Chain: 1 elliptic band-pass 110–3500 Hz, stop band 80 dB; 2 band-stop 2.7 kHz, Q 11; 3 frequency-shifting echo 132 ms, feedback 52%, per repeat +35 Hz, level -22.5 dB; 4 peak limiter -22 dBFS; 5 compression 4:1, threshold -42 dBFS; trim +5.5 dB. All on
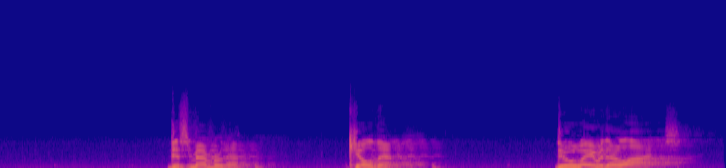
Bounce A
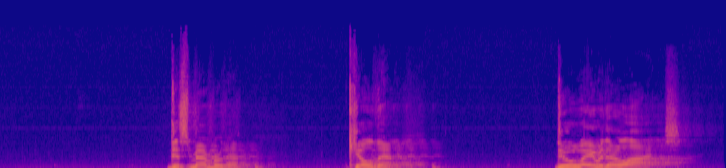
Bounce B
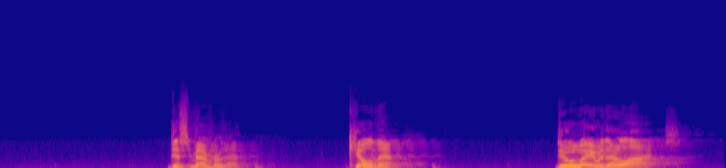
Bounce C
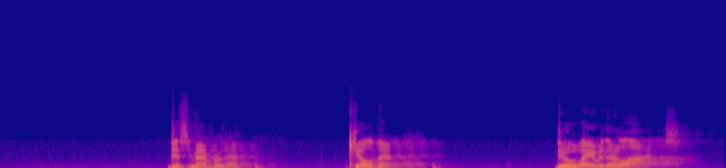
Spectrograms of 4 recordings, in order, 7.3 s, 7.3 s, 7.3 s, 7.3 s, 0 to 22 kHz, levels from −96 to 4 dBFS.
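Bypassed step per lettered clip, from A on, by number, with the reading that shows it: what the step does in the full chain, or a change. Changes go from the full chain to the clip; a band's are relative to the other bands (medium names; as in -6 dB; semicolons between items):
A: 1, crest factor change +4.5 dB; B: 5, mean gain reduction 6.5 dB; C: 4, mean gain reduction 2.0 dB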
